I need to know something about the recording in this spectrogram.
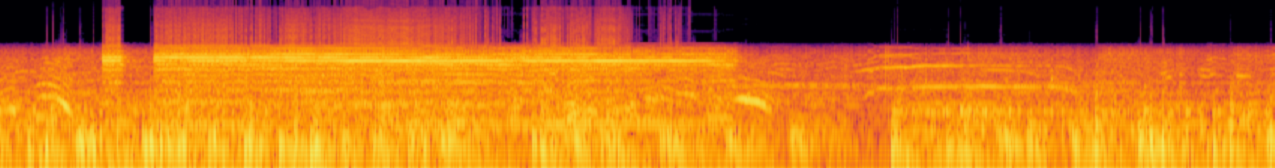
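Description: A horn sounds one long, loud, steady blast from about one second in until about five seconds, over a marching drum beat and crowd voices; a second, weaker steady tone sounds briefly about six seconds in.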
